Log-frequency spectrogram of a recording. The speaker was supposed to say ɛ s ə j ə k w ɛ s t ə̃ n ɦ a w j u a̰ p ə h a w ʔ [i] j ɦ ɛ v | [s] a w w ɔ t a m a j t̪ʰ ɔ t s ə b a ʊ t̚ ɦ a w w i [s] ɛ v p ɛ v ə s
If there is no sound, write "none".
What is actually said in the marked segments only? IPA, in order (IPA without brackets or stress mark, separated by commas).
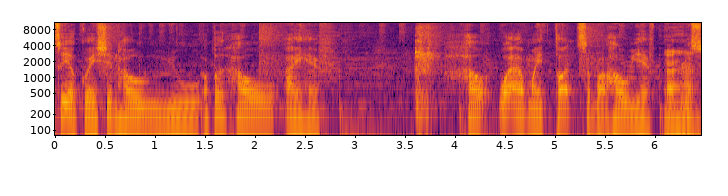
a, h, h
